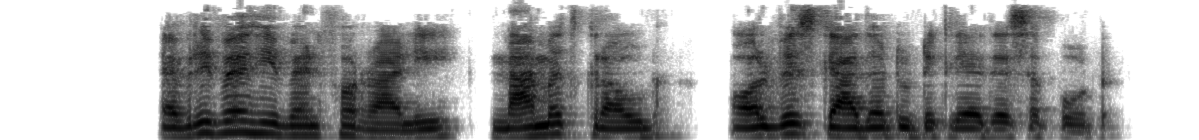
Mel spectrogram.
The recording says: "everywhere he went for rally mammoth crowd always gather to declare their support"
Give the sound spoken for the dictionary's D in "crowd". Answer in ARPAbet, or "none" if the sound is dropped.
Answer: D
